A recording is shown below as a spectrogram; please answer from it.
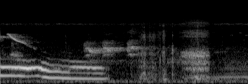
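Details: Rescued kitten that became a temple cat at Wat Pong Chai, Chae Hom, Lampang, Thailand: a thin, descending mew about a second long, followed by shorter higher tones and soft rustling noise.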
